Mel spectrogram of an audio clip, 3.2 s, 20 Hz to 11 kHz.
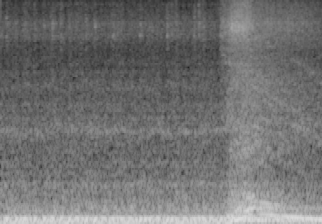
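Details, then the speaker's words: Honda GL1500 Goldwing motorcycle with jet kit, just after carburetor synchronization with Harbor Freight vacuum gauges; even smooth idle, then a quick throttle blip rising and dropping cleanly. The difference is audible in the engine. Normal revving. "how that really made a difference I can hear it I can hear it in the motor I'm really glad I did that"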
